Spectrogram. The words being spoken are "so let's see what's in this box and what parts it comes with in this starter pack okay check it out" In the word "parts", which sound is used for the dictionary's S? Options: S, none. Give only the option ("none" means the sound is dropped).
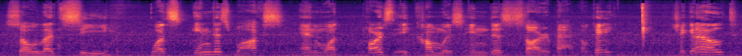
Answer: S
